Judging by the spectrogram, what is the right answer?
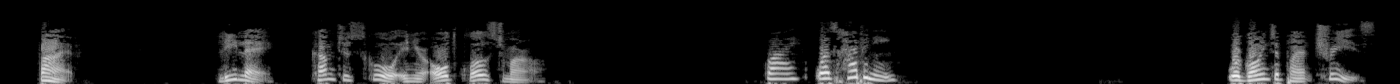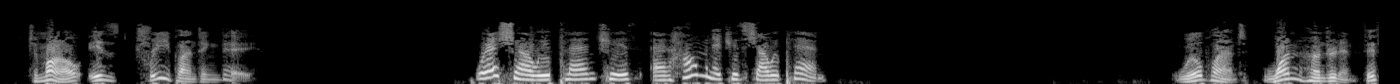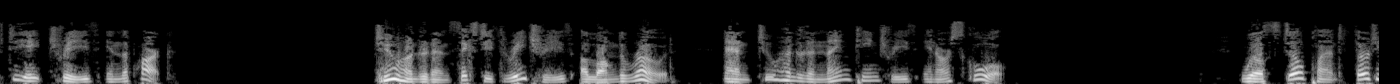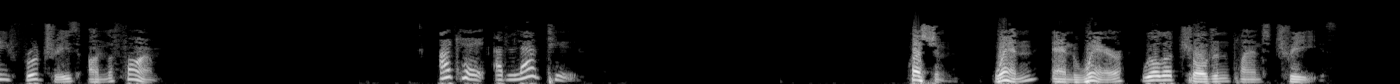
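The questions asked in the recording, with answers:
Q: When and where will the children plant trees?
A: Tomorrow (Tree Planting Day), in the park, along the road, in their school and on the farm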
